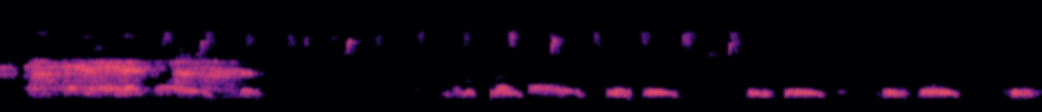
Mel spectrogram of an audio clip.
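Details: Spotted dove calls, played to spur newly caught doves to coo often: a dense burst of overlapping cooing, then a steady run of short, low, rolling coo notes. Faint high chirps sound above them.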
